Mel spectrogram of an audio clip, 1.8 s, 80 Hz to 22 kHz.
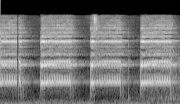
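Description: Old 1990s alarm clock ringing, a loud, harsh electronic buzz in repeated half-second bursts with short gaps between them.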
